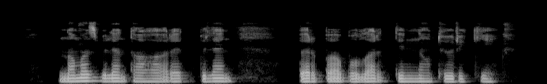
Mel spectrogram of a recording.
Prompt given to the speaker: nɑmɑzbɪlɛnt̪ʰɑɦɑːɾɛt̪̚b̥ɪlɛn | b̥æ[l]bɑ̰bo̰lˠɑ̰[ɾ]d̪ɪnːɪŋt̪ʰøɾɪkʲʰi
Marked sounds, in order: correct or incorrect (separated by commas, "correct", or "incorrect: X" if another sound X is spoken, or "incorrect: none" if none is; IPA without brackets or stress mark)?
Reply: incorrect: ɾ, correct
